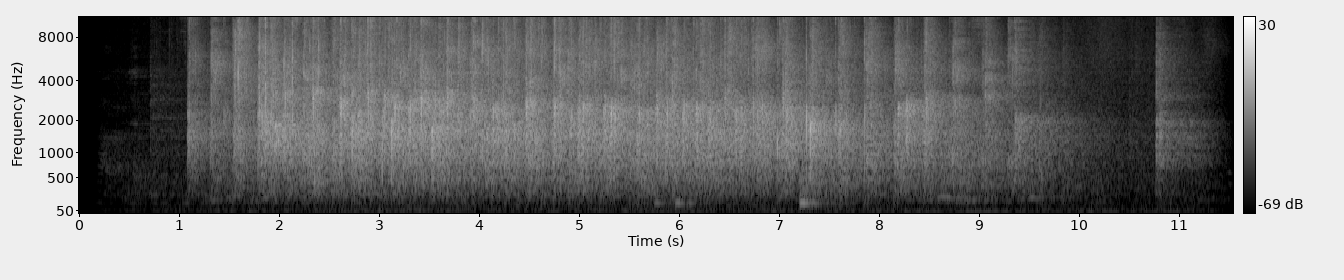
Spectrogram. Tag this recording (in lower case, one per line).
applause
human group actions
